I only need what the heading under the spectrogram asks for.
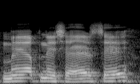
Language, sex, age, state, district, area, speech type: Urdu, male, 60+, Uttar Pradesh, Shahjahanpur, rural, spontaneous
